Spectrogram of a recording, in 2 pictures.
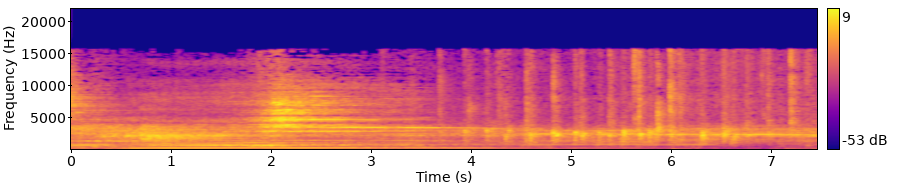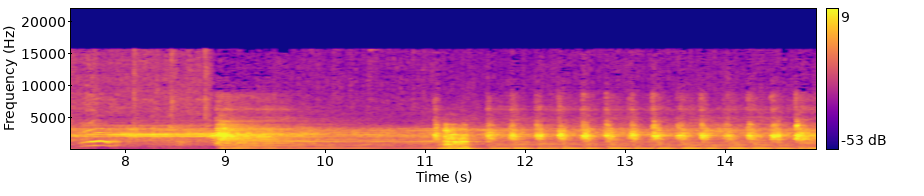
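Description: Live indie pop band playing an instrumental passage: electric guitar, bass and keyboard hold sustained chords. About eleven seconds in, a loud hit brings in a steady driving beat.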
